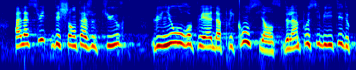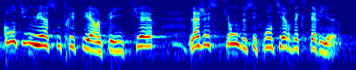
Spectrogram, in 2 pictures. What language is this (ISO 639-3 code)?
fra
